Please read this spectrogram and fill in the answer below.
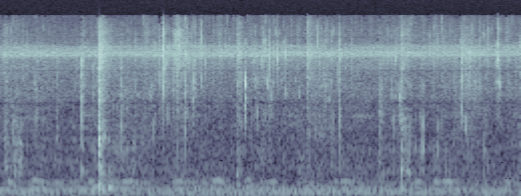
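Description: Wooden spoon stirring a thick rice-and-shrimp paella in a cast iron Dutch oven, with scattered soft knocks and scrapes of the spoon against the pot. The sharpest knock comes about a second in.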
